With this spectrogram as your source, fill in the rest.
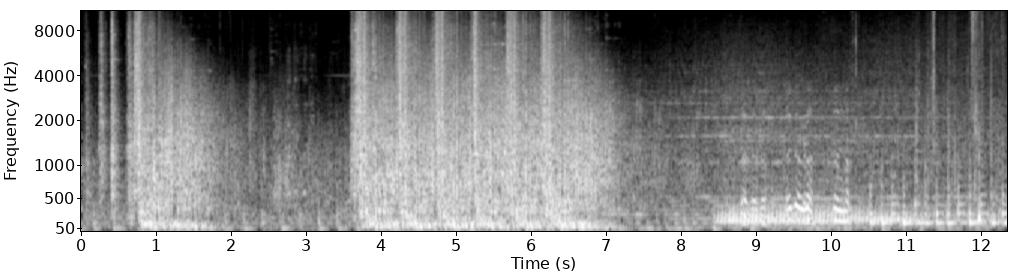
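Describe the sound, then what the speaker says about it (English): Gunfire and whistling sniper rounds near an ISIS position in Baghouz, Syria: loud, sharp rapid bursts of shots in clusters, with voices talking in between and under the firing. "You can hear the sniper rounds whistling past. There's a lot of gunfire still."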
